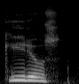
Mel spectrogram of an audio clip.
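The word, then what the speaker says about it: Κύριος: твое это имя господь которая по гречески произносится как terios в еврейском тексте это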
